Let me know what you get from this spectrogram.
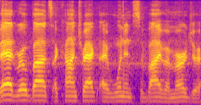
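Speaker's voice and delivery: plain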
